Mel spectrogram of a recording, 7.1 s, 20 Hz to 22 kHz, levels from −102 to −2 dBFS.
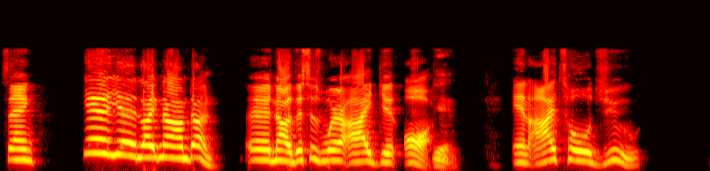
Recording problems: high frequencies cut off; noticeable; nothing above 8 kHz

